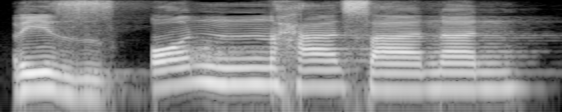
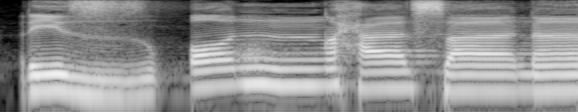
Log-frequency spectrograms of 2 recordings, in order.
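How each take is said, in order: First: The last word ends with an n sound. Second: The last word ends in a lengthened vowel. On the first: The speaker calls it wrong. "nunnya tidak dibaca nan" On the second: The speaker calls it right. "Dipanjangkan dua harokat. Dan tanwinnya jadi hilang"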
